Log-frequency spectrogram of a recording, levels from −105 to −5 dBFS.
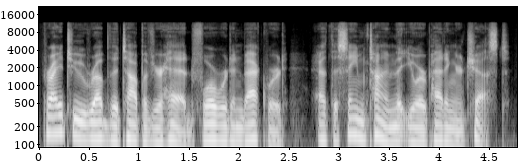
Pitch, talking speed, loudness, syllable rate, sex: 105 Hz, 265 wpm, -19 LUFS, 5.7 syllables/s, male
